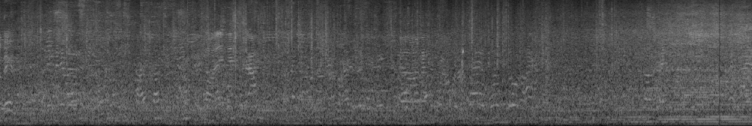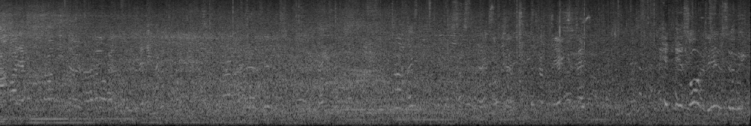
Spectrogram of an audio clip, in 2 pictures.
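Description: A busy crowd of people chatters outdoors.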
